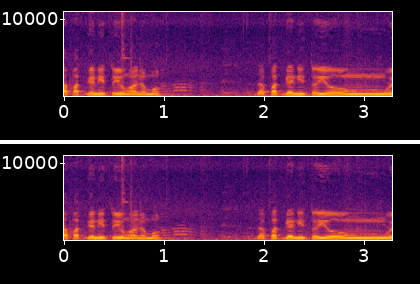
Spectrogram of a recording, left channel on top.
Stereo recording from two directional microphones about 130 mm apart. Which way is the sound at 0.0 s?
55° left (ahead or behind).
